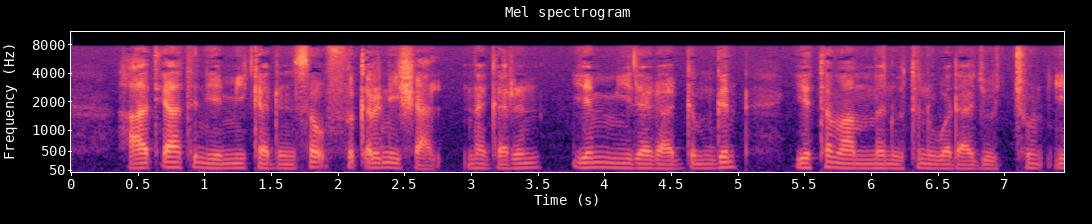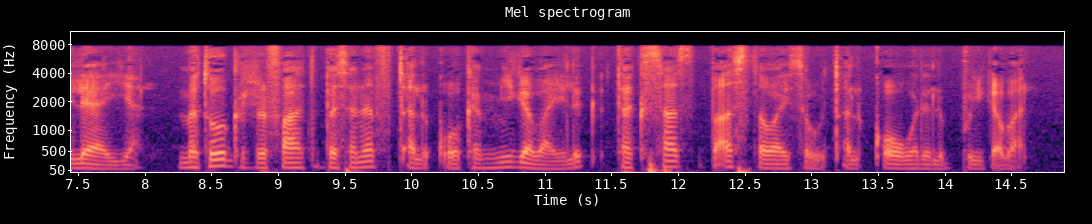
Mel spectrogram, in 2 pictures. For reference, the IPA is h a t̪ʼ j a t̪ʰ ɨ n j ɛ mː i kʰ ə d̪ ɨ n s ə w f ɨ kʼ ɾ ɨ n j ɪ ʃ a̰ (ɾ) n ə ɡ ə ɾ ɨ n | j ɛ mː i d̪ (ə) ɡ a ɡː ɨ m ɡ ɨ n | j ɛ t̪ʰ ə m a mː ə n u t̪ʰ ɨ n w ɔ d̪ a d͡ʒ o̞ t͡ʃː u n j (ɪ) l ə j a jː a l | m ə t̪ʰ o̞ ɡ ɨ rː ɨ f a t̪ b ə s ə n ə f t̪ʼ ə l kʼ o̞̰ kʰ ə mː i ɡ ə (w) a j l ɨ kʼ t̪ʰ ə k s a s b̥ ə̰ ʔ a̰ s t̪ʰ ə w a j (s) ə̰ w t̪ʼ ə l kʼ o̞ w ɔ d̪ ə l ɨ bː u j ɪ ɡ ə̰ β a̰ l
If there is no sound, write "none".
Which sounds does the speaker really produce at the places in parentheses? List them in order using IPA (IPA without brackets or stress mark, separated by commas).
l, ə, ɪ, β, s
